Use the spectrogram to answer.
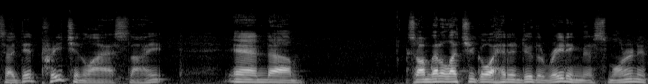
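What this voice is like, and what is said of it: Strained, fading voice. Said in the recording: “I'm kind of losing my voice.”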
